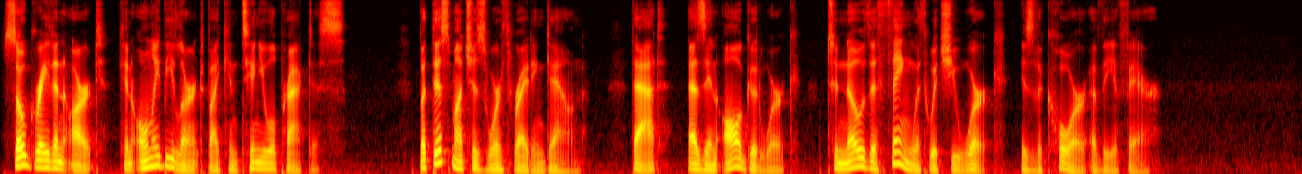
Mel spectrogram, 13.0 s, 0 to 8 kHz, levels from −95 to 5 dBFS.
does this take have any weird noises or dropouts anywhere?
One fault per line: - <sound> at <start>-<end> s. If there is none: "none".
none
